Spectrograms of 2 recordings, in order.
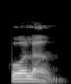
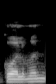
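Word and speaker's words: column: नहीं यह ऐसे हैं कॉलम क्या है यह कॉलम तो इसमें क्या है लास्ट में कोलमन तो नहीं बोलते इसको अन का उच्चारण नहीं होता अन साइलेंट होता है क्या लिखा जाता है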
